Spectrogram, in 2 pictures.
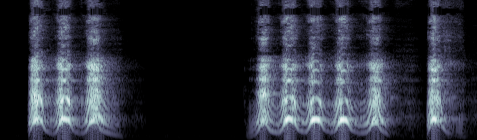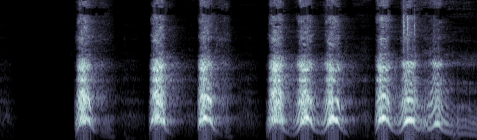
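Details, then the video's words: Repeated volleys of sharp barks from a Goldendoodle reacting to squirrels like a guard dog, bursts of two to four barks alternating with single ones, steady and insistent across the whole stretch. "Goldendoodle barking like a guard dog ... when he sees squirrels"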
